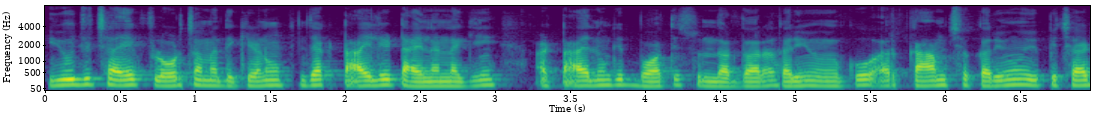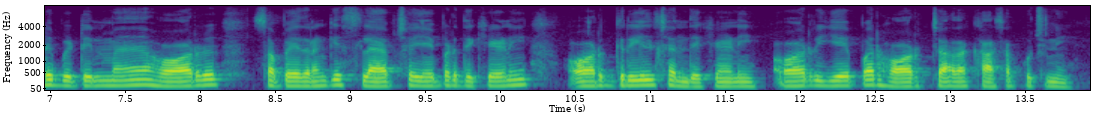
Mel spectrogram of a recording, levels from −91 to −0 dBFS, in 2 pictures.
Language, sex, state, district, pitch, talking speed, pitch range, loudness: Hindi, female, Uttarakhand, Tehri Garhwal, 125 Hz, 225 wpm, 115-140 Hz, -17 LUFS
